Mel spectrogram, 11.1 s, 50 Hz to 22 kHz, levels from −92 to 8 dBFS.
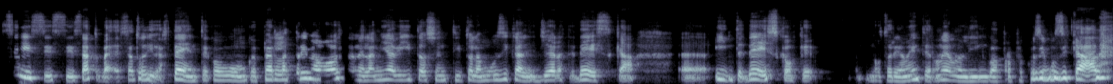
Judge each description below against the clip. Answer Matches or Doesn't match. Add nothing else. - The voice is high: Matches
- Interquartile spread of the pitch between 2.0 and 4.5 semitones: Doesn't match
